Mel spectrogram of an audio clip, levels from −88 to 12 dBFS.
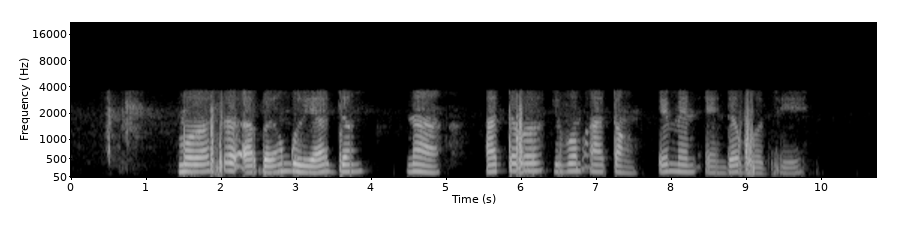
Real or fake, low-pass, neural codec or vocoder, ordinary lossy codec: real; 3.6 kHz; none; AAC, 32 kbps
